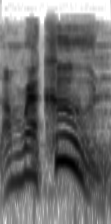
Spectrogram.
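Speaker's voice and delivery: lightly voiced little creature announcing itself; little raccoon. Singed raccoon answers Bear, lightly acted little creature voice.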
